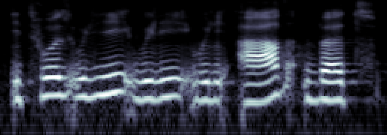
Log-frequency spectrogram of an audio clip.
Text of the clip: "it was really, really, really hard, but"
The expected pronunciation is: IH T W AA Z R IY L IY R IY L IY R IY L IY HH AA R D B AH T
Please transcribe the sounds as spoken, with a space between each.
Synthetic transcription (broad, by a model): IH T W AA Z R IY L IY R IY L IY R IY L IY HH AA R D B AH T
